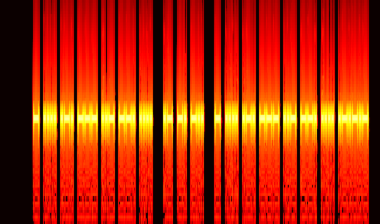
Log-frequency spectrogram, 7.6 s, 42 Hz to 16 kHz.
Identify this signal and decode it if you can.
Morse code, heard as a keyed tone, about 34 wpm, 700 Hz. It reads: THROUGH AND THROUGH.
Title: Sentences from Top 1000 Words - Review Part 1 - 35wpm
